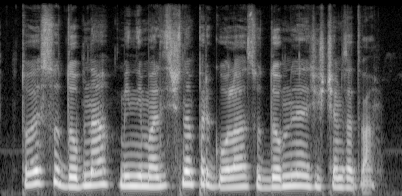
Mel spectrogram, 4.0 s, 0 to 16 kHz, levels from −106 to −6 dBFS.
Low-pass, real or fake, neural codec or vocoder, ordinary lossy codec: 14.4 kHz; real; none; none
